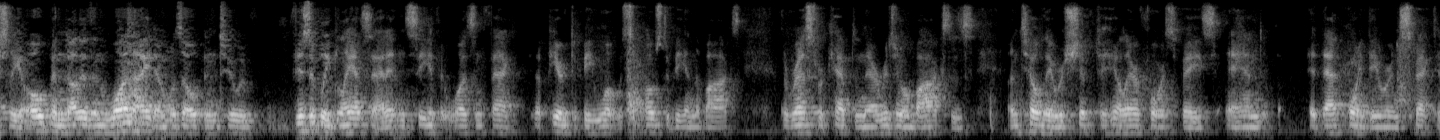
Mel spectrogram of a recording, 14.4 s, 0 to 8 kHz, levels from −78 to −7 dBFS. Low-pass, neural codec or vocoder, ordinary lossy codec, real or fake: 7.2 kHz; none; Opus, 16 kbps; real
